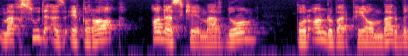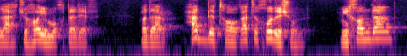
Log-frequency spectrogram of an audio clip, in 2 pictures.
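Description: A man's voice: on the high side, a little mellow, dull audio. A male lecturer explaining a religious topic patiently, using examples and asking rhetorical questions.

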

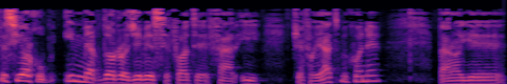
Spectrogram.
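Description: A man teaching Quranic recitation, demonstrating each letter slowly and repeating the examples. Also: medium pitch, lively intonation, vocal fry, dark tone. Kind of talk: religious pronunciation lesson. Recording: dull lo-fi audio.

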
